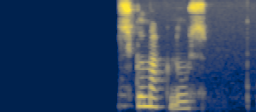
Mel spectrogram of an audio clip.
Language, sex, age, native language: Icelandic, female, 10, Icelandic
